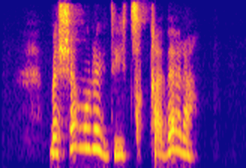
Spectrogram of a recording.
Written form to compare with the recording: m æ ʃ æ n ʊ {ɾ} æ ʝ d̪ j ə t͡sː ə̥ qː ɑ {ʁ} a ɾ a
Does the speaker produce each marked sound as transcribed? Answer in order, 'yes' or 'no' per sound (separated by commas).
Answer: yes, no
